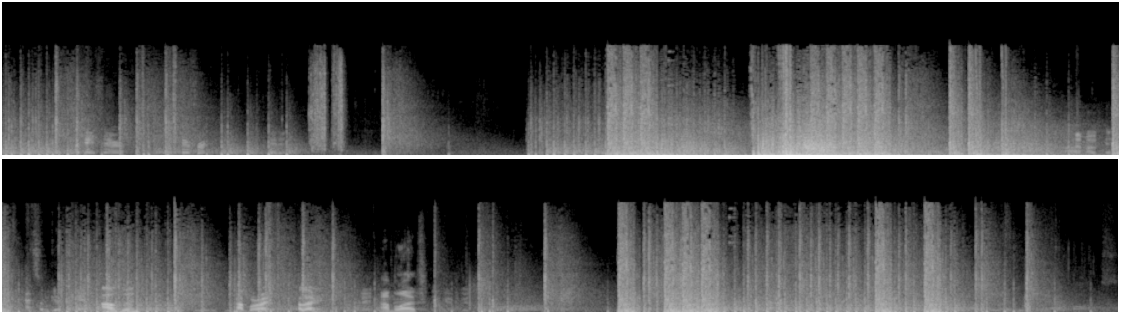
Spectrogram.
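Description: Rifle shots crack repeatedly and echo.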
